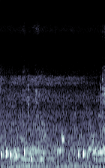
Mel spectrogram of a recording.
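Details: Bengali high flyer pigeon of an old local line making short, low coo notes repeated in quick, uneven pulses over a low hum.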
